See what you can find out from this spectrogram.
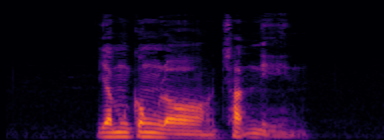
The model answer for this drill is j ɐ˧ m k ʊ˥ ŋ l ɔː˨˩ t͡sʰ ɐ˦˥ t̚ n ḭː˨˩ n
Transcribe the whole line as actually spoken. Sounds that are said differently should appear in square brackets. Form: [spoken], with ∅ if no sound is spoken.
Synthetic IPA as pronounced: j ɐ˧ m k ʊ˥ ŋ l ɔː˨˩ t͡sʰ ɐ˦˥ t̚ n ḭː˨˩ n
